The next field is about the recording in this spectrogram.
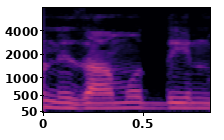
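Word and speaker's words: निज़ामुद्दीन: निजाम करने वाला है उसको निजामुद्दीन बोलते हैं, और वो लिखा निजाम अल दीन जाता है।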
